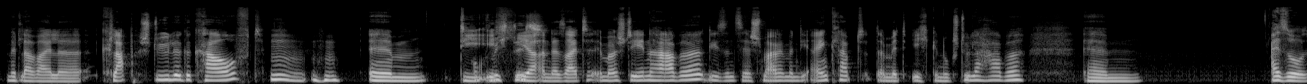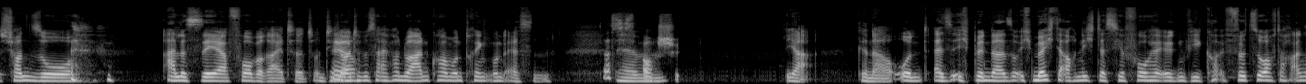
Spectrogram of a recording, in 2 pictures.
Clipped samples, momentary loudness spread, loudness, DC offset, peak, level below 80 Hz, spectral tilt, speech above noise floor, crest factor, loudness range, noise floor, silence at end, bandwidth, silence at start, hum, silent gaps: under 0.1%; 10 LU; -22 LUFS; under 0.1%; -4 dBFS; -70 dBFS; -5.5 dB/octave; 40 dB; 18 dB; 5 LU; -61 dBFS; 0 s; 15.5 kHz; 0.05 s; none; none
